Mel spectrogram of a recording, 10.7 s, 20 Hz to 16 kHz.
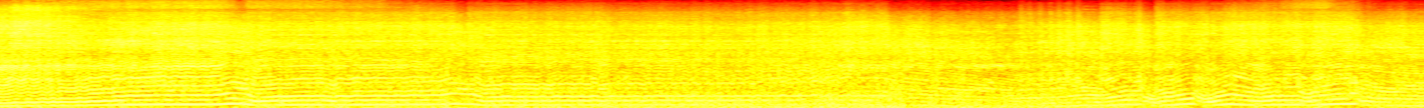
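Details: Suzuki RM250 two-stroke with a newly fitted, tuned Lectron PRO carburetor: a full-throttle pull revving cleanly through the gears without bogging; idle afterwards hangs a little high and may be slightly lean.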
